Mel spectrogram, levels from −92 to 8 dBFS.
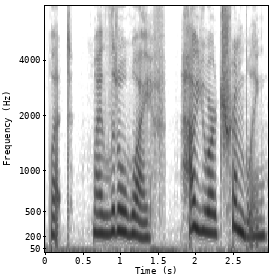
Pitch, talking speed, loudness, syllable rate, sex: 235 Hz, 160 wpm, -15 LUFS, 4.6 syllables/s, female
